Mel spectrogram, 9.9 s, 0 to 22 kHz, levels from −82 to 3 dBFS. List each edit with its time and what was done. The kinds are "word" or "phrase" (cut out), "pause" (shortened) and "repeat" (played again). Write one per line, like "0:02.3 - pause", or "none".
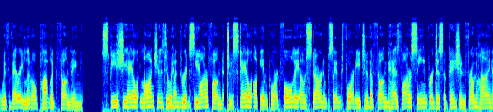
0:02.8 - word
0:03.3 - word
0:05.2 - word
0:08.0 - word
